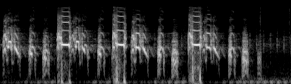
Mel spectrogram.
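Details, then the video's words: A loud, scratchy black francolin call, from a free-roaming Sindhi-type teetar: clustered harsh chattering notes repeated about three times in three seconds, fading into a soft low hum. "Azad ghoomne Wala teetar fricolian voice"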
